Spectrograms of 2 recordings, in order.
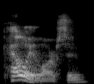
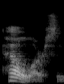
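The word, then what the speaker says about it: Pelle Larsson: And the last one was it's Pele Larson, not Pell Larson.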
